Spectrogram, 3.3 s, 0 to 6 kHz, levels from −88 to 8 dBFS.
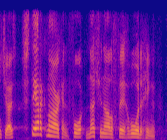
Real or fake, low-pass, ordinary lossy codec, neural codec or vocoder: fake; 5.4 kHz; none; codec, 16 kHz in and 24 kHz out, 0.9 kbps, LongCat-Audio-Codec, fine tuned four codebook decoder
